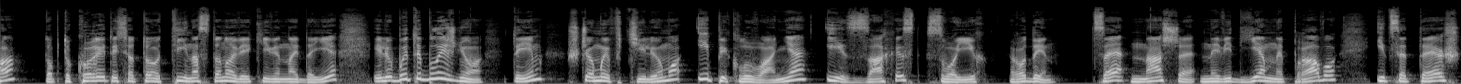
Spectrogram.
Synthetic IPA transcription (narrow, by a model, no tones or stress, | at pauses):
ɦɐ | t̪ɔpt̪ɔkɔɾɪt̪ɪsʲɐt̪ɔt̪ʲijnɐst̪ɐnɔʋʲijɐkʲijʋʲinːɐjd̪ɐjɛilʲʊbɪt̪ɪblˠɪʒnʲɔɦɔ | t̪ɪm | ʃt͡ʃɔmɪwtʲilʲʊjemɔipʲiklˠʊʋɑ̰nʲːɐizɑxɪst̪̚sʋɔjix | rɔd̪ɪn | t̪sɛnɑʃɛneʋʲid̪jɛmnɛpɾɑʋɔit̪sɛt̪ɛʒ̥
